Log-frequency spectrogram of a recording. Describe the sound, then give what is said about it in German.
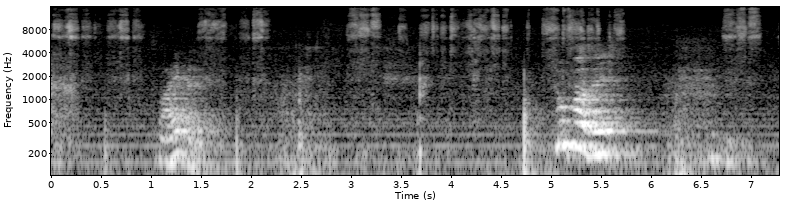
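Handwriting of the German word Trauer: scratchy pen strokes in short bursts with brief pauses, quiet, and talk heard at times. “Ich schreibe mal Trauer, das ist kürzer, aber genau.”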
